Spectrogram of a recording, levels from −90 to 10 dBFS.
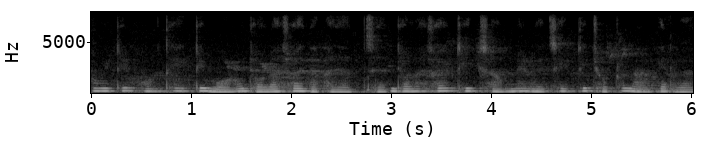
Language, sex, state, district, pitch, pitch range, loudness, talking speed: Bengali, female, West Bengal, Jhargram, 225 Hz, 210-245 Hz, -38 LUFS, 150 wpm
